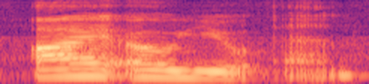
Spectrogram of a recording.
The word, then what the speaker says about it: Ione: Who Is that is spelled like Ion? Ioun.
